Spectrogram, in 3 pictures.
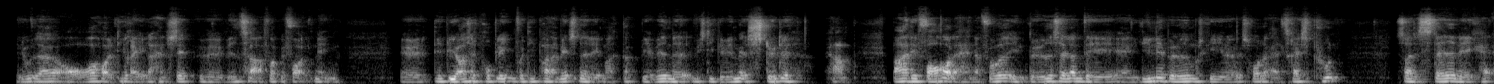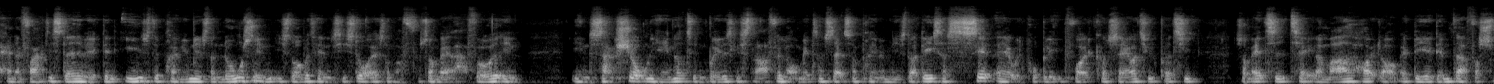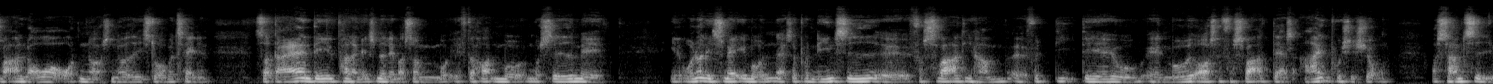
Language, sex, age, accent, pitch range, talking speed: Danish, male, 60-79, native, 125-135 Hz, 210 wpm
